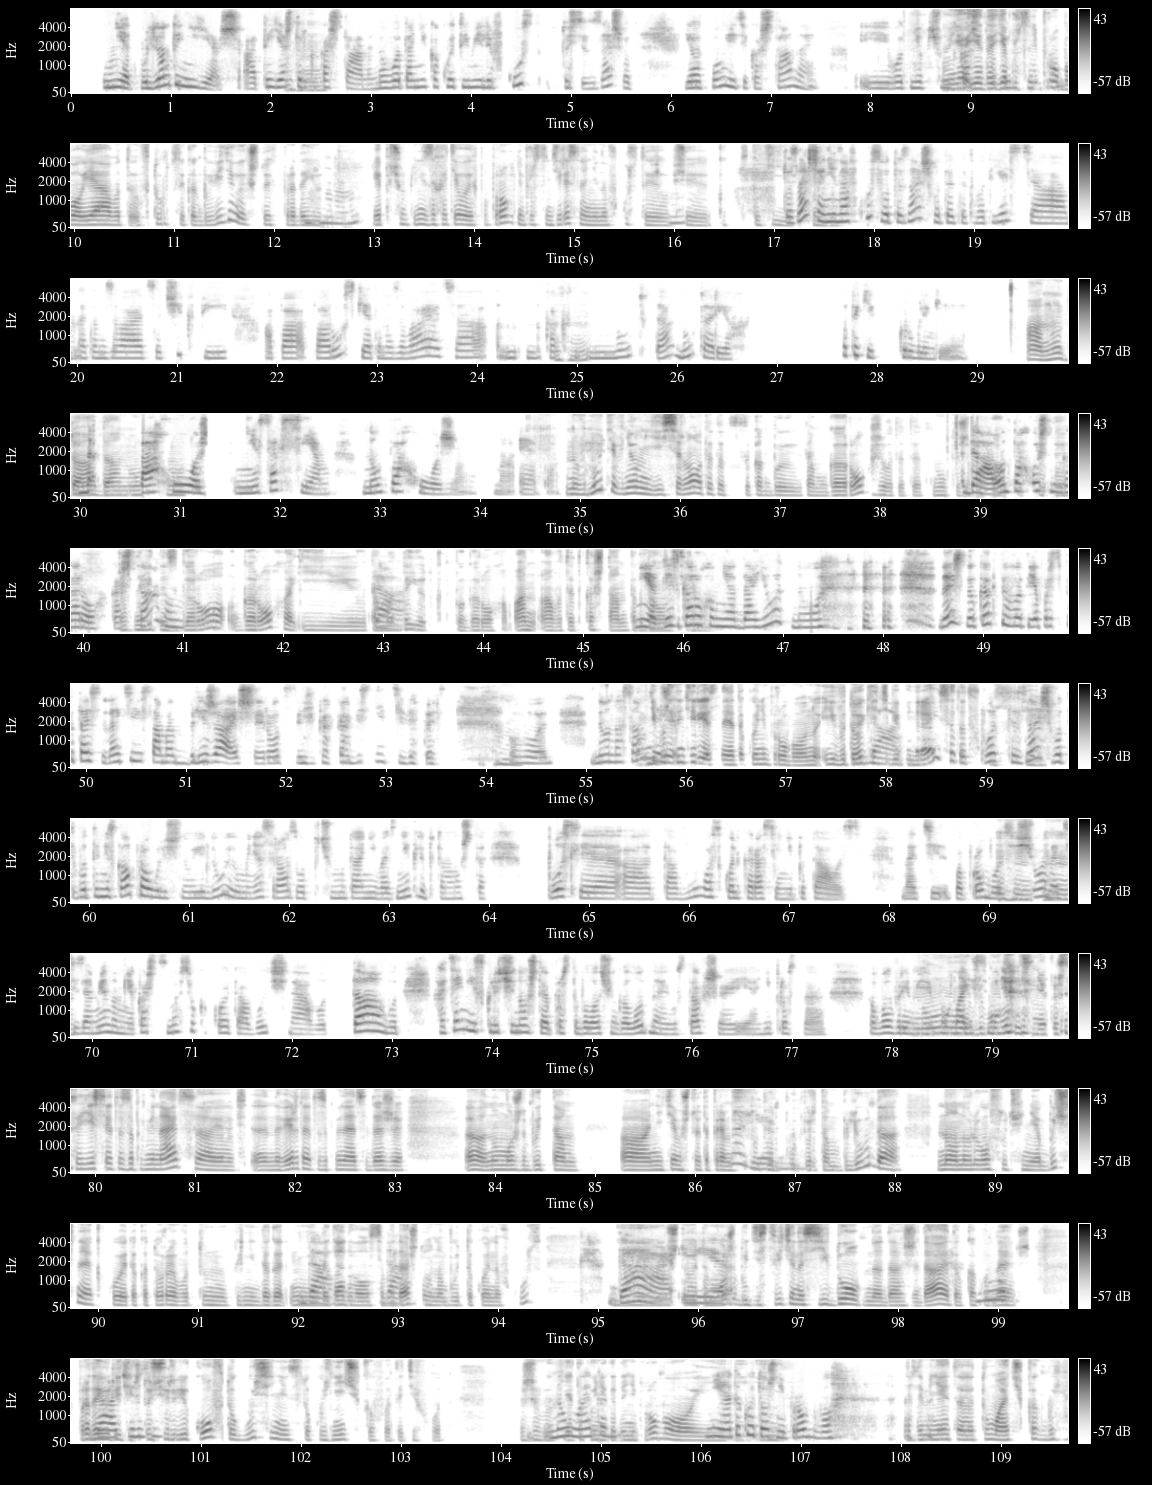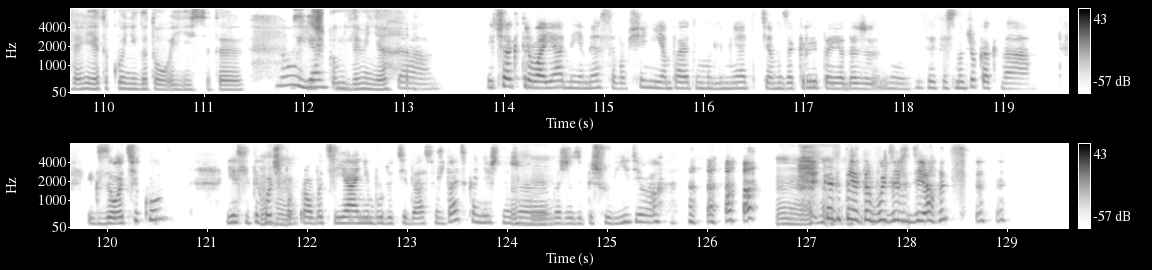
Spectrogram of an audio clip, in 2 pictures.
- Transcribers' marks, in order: tapping; in English: "chickpea"; laugh; laughing while speaking: "объяснить тебе"; stressed: "там"; laugh; laugh; in English: "too much"; laughing while speaking: "я я"; chuckle; laugh; laughing while speaking: "делать"; laugh
- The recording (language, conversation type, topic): Russian, unstructured, Что вас больше всего отталкивает в уличной еде?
